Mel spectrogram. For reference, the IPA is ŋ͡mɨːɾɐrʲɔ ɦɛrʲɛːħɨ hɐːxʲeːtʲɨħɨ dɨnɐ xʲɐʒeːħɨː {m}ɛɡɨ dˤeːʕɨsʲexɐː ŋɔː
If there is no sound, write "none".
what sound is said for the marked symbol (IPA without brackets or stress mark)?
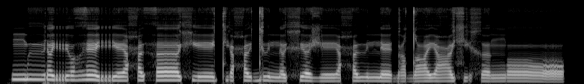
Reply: n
